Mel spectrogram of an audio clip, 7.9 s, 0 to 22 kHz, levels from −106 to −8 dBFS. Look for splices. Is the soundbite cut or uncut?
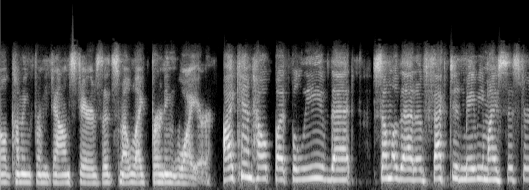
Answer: cut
